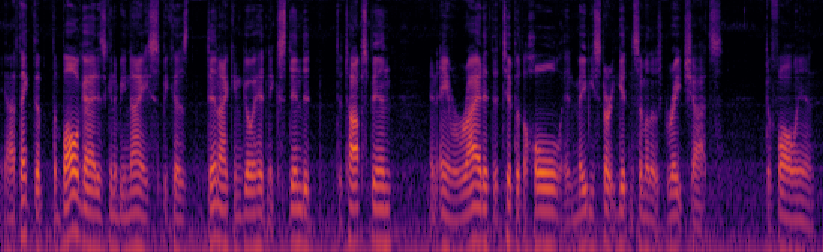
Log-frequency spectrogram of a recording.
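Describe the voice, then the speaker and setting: A man's voice: lowish voice, steady tone, moderate pace, a little hiss or hum. Guy streaming a game, chatty and laid back, talks to chat by name, keeps coughing. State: coughing fits. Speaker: gaming streamer. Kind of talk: casual live-stream commentary.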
